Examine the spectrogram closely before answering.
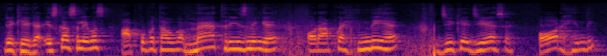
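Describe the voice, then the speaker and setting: A man's voice: high-pitched, moderate pace, darkish tone, a little hiss or hum. A young man speaking informally and reassuringly, as the host of a video giving motivational advice to exam candidates. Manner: informal, reassuring, addressing listeners as brothers.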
